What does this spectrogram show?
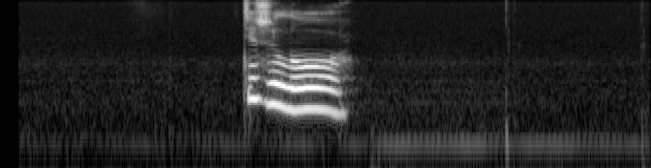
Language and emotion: Russian, sad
